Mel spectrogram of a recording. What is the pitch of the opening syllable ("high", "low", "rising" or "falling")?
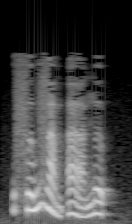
rising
